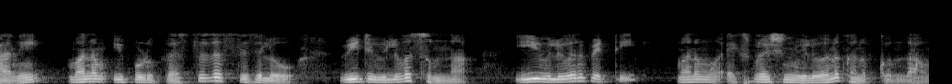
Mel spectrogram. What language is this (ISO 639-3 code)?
tel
